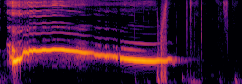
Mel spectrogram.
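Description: A dog giving one long, high whine that rises sharply at first and then slides slowly down in pitch. A short knock comes near the end.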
